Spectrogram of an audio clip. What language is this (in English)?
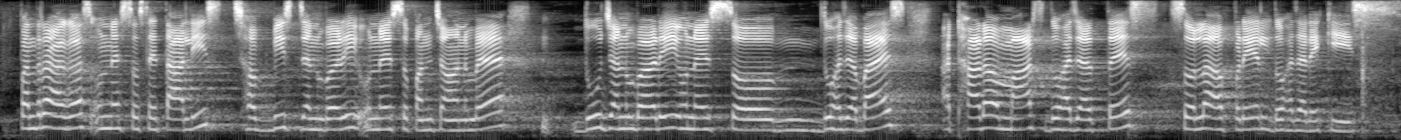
Maithili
